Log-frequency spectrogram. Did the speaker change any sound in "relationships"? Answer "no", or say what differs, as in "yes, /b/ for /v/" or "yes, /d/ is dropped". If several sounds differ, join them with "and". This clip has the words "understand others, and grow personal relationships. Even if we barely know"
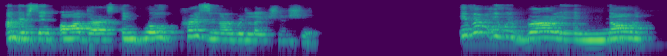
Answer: yes, /s/ is dropped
